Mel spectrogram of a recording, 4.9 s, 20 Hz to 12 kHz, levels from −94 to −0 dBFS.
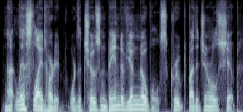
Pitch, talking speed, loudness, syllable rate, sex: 100 Hz, 195 wpm, -19 LUFS, 5.2 syllables/s, male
